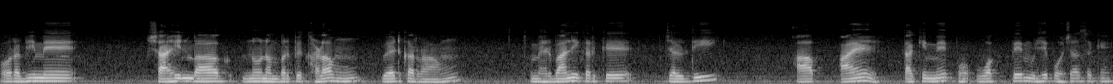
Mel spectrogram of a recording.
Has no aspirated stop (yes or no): no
